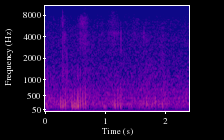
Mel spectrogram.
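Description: Tabby cat spinning after her tail on carpet: a few faint, soft, low sounds about half a second in and again just after a second.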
